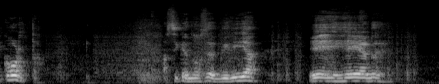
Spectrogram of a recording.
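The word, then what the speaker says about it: ἐγήγερται: que está por aquí, la eta, no se pronuncia como I, sino como E. Una E larga, a diferencia de la épsilon, que es una E corta. Así que entonces diría ejertai. Ejertai es un verbo perfecto.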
